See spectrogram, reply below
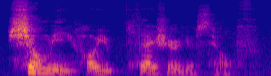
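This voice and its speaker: A woman putting on a hushed seductive man. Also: exaggerated voice, poor audio. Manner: low hushed murmur, slow and breathy. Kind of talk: mock-dramatic reading of a romance novel.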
